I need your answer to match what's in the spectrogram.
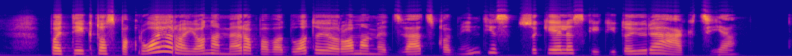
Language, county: Lithuanian, Panevėžys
